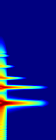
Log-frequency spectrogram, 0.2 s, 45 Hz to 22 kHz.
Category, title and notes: Instrument samples > Synths / Electronic
APLUCK 4 Bb
additive-synthesis, fm-synthesis, pluck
